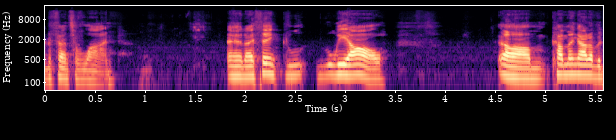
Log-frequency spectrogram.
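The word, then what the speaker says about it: Leal: a guy that's not coming up online demarvin leel uh it's looking like they might be oh yeah yeah yeah yeah okay oh it's pronounced lial yeah they you draft a guy at that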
